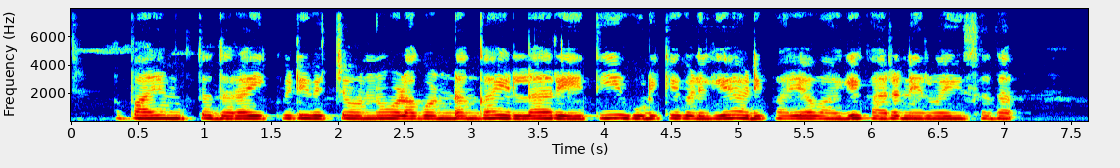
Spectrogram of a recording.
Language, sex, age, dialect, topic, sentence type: Kannada, female, 41-45, Dharwad Kannada, banking, statement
